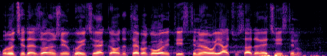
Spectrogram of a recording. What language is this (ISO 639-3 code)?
srp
